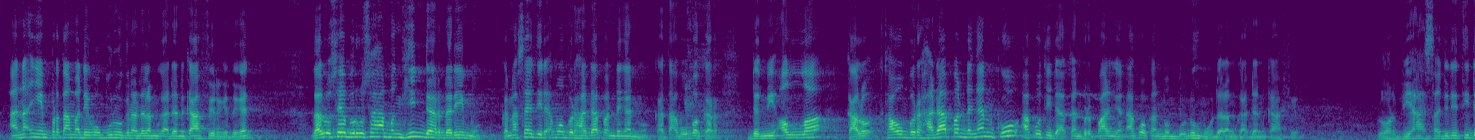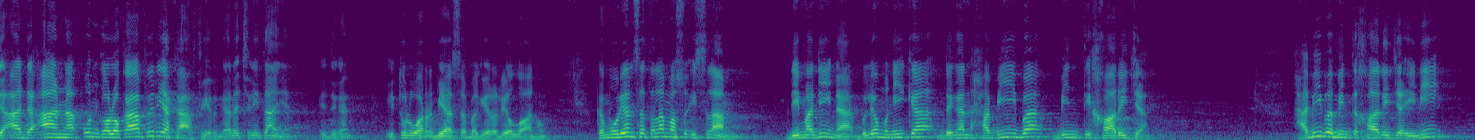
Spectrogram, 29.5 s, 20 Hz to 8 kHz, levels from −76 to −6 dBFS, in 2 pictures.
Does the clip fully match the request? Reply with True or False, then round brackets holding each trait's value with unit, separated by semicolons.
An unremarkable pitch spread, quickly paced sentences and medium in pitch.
False (7.4 semitones; 160 wpm; 145 Hz)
